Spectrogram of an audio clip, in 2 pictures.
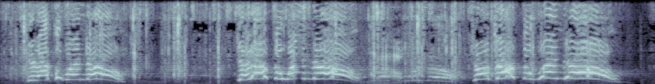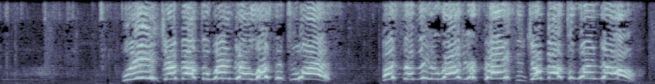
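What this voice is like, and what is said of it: Urgent screaming. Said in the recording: “We're screaming”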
